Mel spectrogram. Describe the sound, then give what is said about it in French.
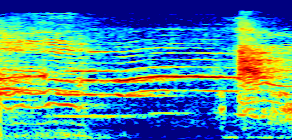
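Cats meow in drawn-out, high, wavering cries, with one long call followed by a sharper, brighter meow near the end. “Qu'est-ce que c'est, là, là? C'est des chats, voyons.”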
